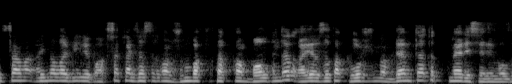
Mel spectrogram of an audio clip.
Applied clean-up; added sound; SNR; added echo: neural mask model DeepFilterNet 3.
